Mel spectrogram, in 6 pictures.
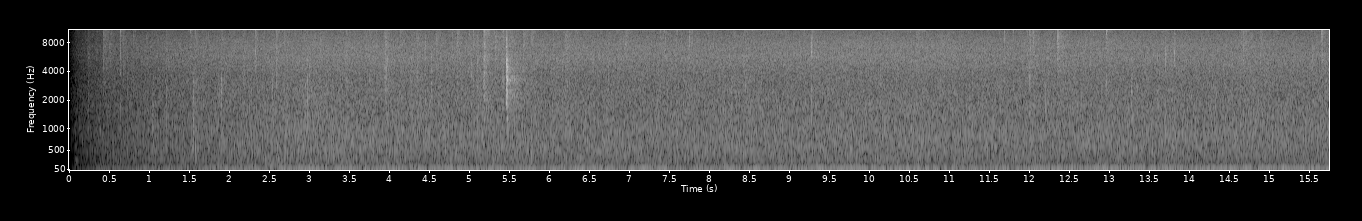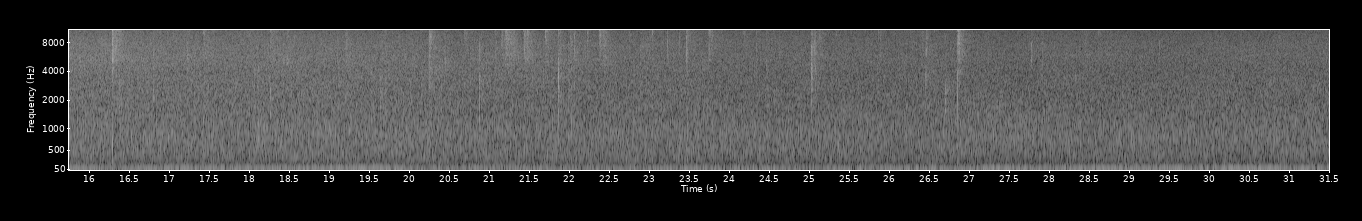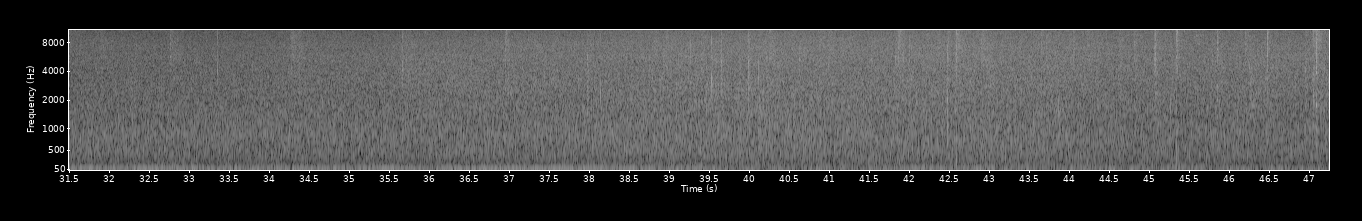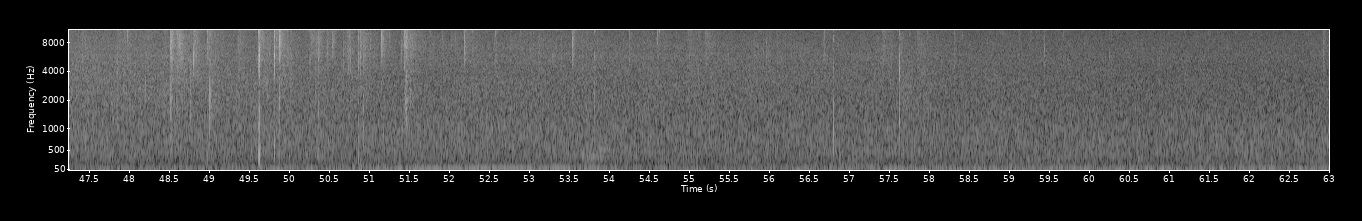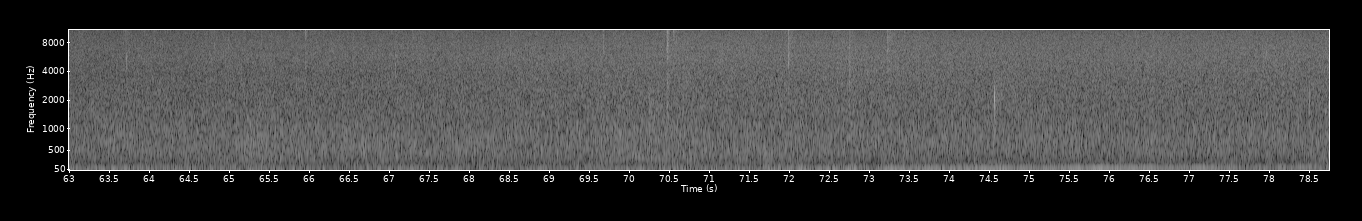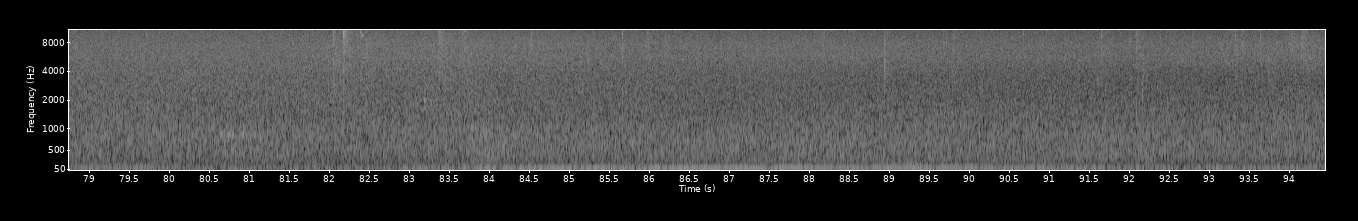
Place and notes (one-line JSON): {"title": "Morasko nature reserve - forest clearing", "date": "2018-09-12 11:56:00", "description": "autumn wind brings down lots of leaves, branches and acorns. this a quite spacious area of the forest, not too many bushes near the forest floor. quite nice to listen to wind playing among trees (roland r-07 internal mics)", "latitude": "52.48", "longitude": "16.89", "altitude": "139", "timezone": "Europe/Warsaw"}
